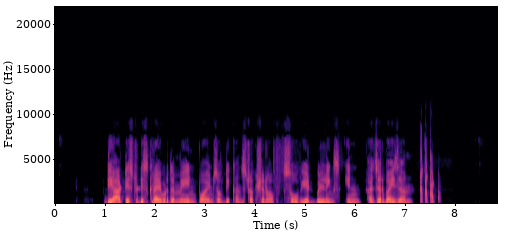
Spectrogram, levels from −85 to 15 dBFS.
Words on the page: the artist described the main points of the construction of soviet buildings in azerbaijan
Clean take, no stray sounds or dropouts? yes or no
no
